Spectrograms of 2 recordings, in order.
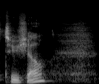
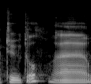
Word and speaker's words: Tuchel: So he actually spent some time with Thomas Tuchel, or Tuchel, would depend on which way you want to pronounce it.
